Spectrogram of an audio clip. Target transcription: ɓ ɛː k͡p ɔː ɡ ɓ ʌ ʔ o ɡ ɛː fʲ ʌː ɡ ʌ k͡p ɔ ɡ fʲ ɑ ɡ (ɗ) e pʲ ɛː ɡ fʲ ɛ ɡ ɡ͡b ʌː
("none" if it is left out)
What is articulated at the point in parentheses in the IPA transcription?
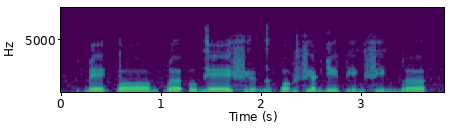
ɗ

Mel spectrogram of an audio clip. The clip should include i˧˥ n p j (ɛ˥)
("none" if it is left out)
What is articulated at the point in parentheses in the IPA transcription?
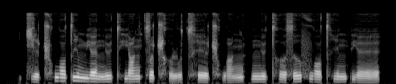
ɛ˨˩˦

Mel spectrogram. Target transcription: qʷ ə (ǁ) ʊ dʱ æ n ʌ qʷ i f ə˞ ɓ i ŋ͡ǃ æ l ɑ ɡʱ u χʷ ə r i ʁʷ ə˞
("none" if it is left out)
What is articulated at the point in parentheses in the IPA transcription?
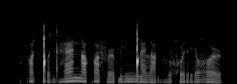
ǃ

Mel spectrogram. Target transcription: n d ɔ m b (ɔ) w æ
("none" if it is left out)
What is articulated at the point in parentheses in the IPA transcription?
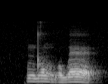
ɔ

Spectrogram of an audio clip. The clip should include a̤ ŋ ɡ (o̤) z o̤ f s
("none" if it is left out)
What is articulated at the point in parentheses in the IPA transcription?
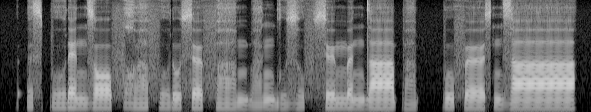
ṳ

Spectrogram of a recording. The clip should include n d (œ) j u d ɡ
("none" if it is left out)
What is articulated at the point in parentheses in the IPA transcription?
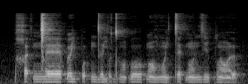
ə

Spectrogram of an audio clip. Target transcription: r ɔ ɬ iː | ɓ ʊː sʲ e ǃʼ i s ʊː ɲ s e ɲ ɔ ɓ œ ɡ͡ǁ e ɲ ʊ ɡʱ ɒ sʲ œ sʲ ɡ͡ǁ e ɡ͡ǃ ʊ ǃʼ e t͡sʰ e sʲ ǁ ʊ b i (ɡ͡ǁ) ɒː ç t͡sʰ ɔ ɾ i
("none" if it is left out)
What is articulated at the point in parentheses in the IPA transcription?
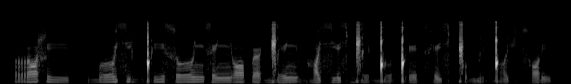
ɡ͡ǃ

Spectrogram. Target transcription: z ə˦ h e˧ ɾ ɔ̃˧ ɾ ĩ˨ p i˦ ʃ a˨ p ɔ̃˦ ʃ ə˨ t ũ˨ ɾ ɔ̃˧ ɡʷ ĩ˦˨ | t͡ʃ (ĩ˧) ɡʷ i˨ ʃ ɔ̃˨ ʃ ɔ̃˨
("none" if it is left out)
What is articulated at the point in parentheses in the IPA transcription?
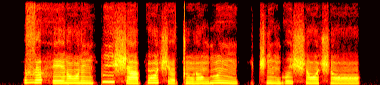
ĩ˨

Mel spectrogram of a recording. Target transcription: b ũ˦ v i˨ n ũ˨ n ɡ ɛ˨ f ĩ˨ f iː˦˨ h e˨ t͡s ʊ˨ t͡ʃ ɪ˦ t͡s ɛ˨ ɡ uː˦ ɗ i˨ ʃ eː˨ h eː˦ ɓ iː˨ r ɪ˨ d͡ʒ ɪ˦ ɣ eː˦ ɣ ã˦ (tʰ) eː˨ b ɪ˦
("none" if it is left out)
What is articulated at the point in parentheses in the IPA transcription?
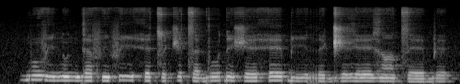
t͡s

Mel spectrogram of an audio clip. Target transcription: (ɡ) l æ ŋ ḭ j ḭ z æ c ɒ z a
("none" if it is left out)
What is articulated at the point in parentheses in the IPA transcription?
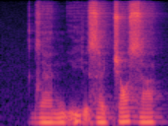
ɡ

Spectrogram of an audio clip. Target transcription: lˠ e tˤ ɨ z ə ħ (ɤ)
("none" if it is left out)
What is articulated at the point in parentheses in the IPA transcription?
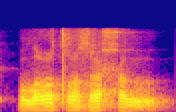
ɤ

